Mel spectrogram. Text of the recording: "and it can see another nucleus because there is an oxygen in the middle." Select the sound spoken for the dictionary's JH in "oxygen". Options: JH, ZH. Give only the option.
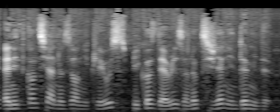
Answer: ZH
